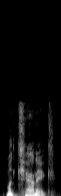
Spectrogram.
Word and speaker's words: mechanic: mechanic，注意这个单词读作 mechanic，修车工或者技工的意思。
